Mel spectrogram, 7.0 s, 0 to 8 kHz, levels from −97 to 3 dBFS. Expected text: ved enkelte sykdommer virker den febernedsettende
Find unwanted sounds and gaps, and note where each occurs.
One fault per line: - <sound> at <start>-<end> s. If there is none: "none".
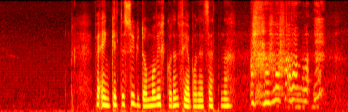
- laugh at 5.0-6.5 s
